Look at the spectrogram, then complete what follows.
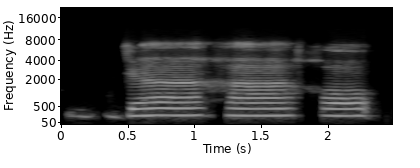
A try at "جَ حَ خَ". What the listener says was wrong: Tidak dipanjangkan. Ja, ja, ja, ja. Kalau hurufnya tadi ya kho, tapi ketika dia sudah berharokat fathah maka dibacanya kho. Ja, ha, kho. Ya, kita belajar membuka mulutnya ya.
